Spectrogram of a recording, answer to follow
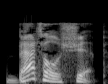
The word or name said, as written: battleship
